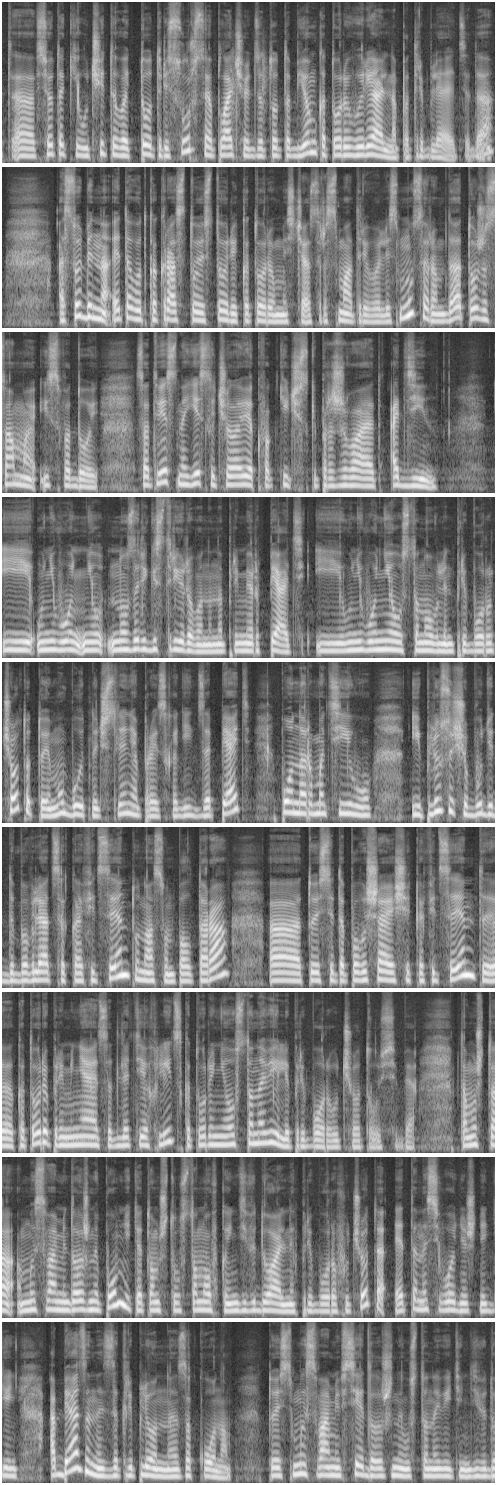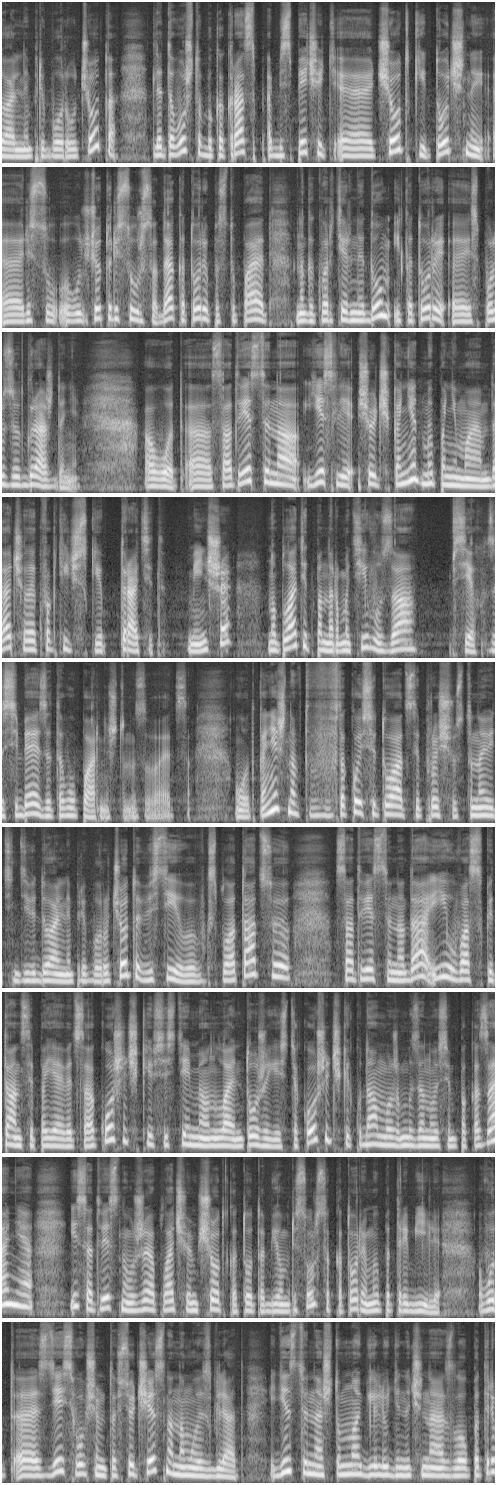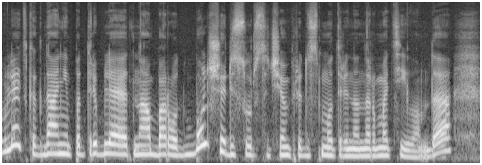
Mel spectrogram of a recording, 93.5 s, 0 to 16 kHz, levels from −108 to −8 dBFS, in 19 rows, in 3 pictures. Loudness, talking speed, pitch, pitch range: -20 LUFS, 155 wpm, 185 Hz, 170-205 Hz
